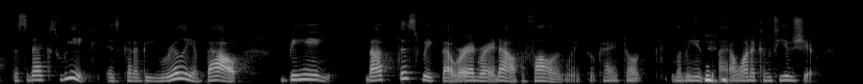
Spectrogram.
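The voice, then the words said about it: Nasal, congested voice. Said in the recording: “I sound nasally, because I am still going through it ... that they were sick”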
